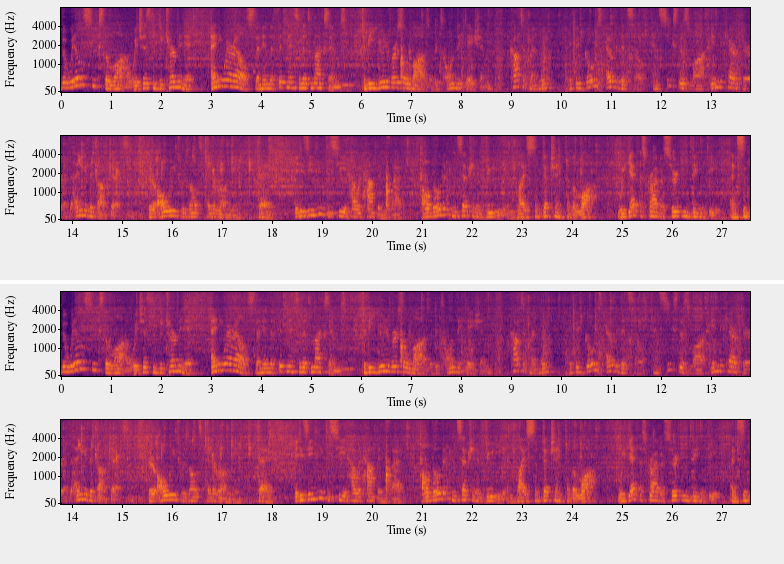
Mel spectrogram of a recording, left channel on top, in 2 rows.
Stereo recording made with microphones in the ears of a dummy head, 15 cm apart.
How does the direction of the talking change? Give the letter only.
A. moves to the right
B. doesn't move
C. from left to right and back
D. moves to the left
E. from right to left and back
C.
